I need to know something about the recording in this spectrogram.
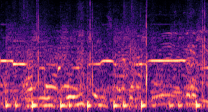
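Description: Basque folk dance music: a high melody of held notes that step from pitch to pitch over a steady low drone. Children's voices chatter over it, and short quick knocks come from the dancers' feet on the gravel.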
